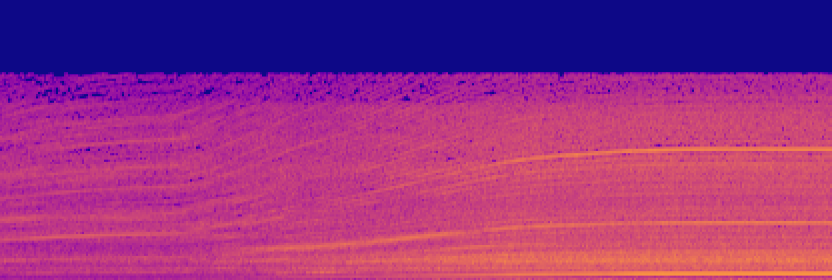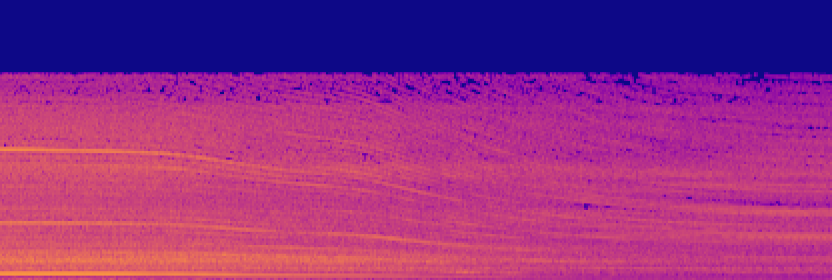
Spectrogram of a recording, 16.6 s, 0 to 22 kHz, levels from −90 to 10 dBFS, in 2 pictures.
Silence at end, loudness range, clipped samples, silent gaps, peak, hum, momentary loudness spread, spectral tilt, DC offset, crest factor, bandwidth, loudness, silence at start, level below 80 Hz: 0 s; 12 LU; under 0.1%; none; -2 dBFS; none; 14 LU; 1 dB/octave; under 0.1%; 16 dB; 16.5 kHz; -18 LUFS; 0 s; -40 dBFS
